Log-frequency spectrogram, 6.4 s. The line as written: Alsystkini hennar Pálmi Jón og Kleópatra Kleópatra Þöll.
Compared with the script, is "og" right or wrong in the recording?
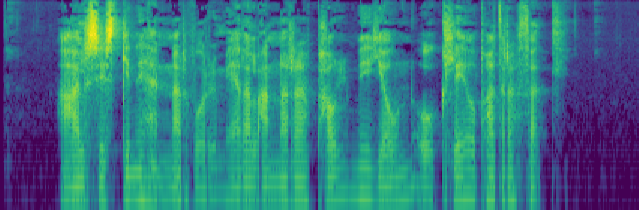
right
